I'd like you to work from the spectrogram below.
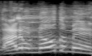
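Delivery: high, loud protest; vehement denial. Acted. Peter denying Jesus with an oath, vehement.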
